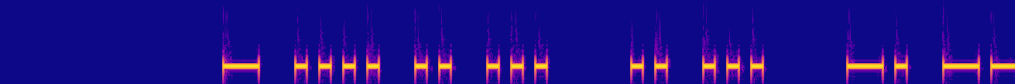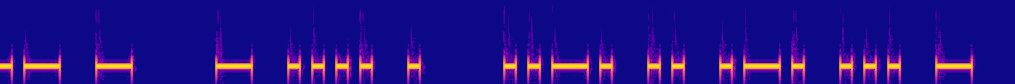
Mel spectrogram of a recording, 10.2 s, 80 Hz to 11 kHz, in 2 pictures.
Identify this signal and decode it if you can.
Morse code, heard as a keyed tone, about 20 wpm, 700 Hz. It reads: THIS IS NOT THE FIRST
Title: Sets of 6 Words - 20wpm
